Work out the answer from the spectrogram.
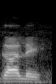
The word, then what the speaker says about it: Galle: क्योंकि श्रीलंका का आप मैप देखो तो उसके बाद कोलंबो और एक और सिटी है गाले या गॉल बोलते हैं उसको, GALLE ये स्पेलिंग है उसकी।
